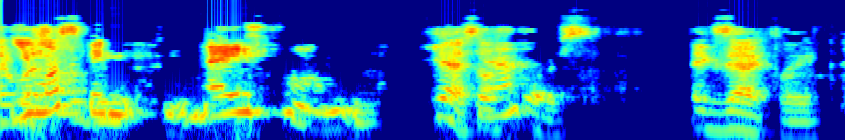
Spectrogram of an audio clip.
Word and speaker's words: Meysam: course, I You was must thinking, be Meysam. yes, of Yeah? course. Exactly. How do I pronounce your name?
